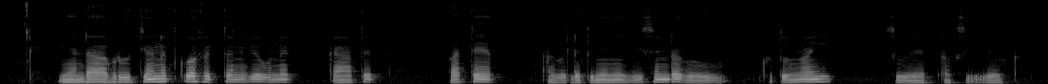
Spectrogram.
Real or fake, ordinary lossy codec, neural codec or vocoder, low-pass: real; none; none; none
